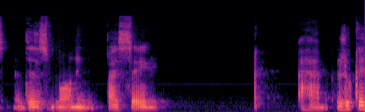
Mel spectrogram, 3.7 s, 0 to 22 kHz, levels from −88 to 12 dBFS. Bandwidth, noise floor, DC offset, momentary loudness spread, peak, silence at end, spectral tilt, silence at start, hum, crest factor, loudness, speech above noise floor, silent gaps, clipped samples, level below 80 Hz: 12 kHz; -71 dBFS; under 0.1%; 18 LU; -4 dBFS; 0 s; -6 dB/octave; 0 s; none; 20 dB; -23 LUFS; 50 dB; none; under 0.1%; -58 dBFS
